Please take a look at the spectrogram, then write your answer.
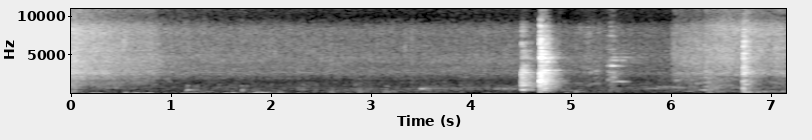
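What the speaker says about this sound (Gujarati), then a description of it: "ગાજરને પહેલાં શેકી લેવાનું છે ઘીમાં" Carrots roasting in ghee for a carrot kheer, a soft steady sizzle and hiss under a few louder stirring scrapes near the end, close and fairly quiet.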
